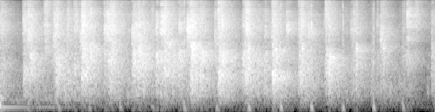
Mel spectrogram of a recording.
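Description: Audience applauding, a dense patter of many hand claps that dies away near the end.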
